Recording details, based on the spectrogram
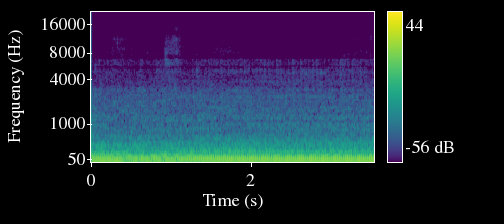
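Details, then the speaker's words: Develon/Mecalac construction machine diesel at idle with black smoke, before cutting injectors one at a time via laptop; steady low idle with an even knock about three per second; suspected injector knock, cylinder not yet found. "bit of a diesel knock bit a black smoke beling out of it too so we'll see"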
